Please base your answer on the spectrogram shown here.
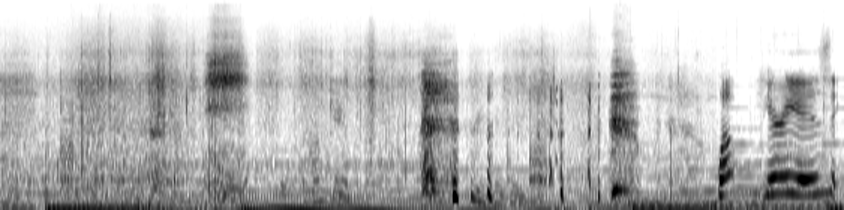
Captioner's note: joyous laughter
